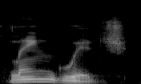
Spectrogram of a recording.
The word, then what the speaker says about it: language: You have the nasal sound, lang, and the hard G. Gwidge. Language.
